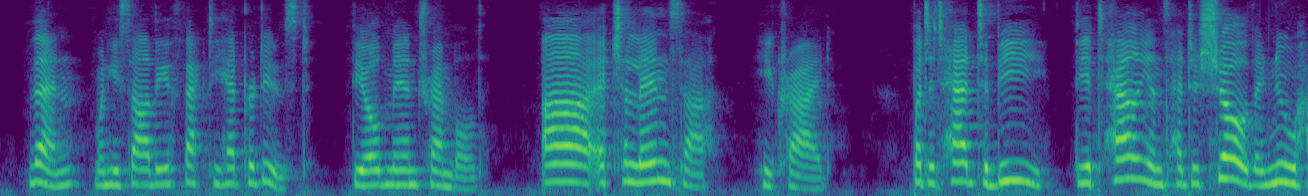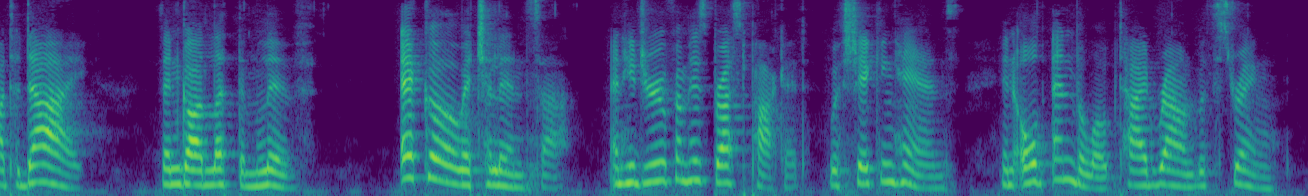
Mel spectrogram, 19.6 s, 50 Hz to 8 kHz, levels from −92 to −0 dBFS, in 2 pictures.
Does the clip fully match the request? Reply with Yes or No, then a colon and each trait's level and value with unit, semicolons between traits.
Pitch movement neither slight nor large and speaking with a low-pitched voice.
No: average, 3.6 semitones; high, 235 Hz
